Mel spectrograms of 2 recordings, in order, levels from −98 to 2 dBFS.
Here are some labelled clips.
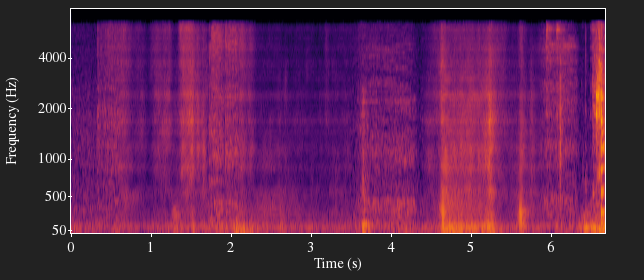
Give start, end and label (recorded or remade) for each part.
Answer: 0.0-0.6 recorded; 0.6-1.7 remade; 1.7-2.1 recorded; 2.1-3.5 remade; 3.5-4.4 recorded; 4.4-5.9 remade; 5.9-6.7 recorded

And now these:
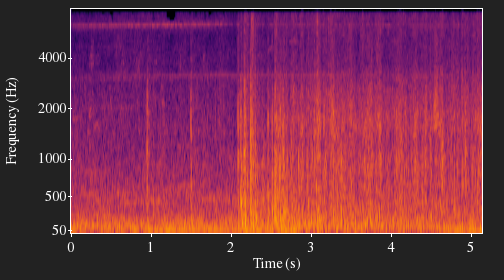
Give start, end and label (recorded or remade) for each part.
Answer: 0.0-3.4 recorded; 3.4-4.0 remade; 4.0-5.1 recorded

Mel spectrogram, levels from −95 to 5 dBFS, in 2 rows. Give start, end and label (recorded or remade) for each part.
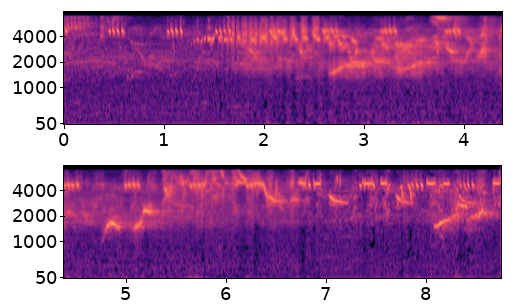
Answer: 0.0-1.8 recorded; 1.8-6.8 remade; 6.8-8.8 recorded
